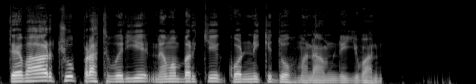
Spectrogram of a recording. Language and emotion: Kashmiri, neutral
